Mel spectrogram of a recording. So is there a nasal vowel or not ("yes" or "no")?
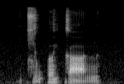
no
